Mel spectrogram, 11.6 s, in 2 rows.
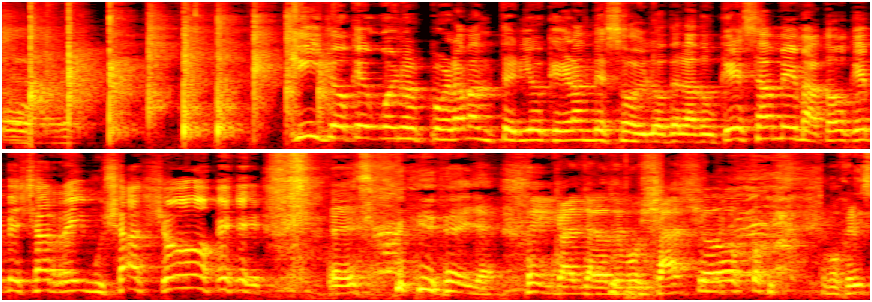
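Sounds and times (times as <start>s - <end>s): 
applause: 0.0s - 2.3s
speech: 2.0s - 11.5s
laughter: 7.0s - 11.3s.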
